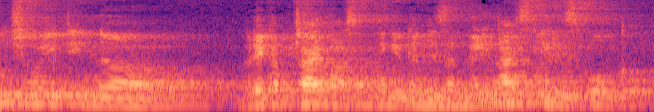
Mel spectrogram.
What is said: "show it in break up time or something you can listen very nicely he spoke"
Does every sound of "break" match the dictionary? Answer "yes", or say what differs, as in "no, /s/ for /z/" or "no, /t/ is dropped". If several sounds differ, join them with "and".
yes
